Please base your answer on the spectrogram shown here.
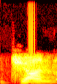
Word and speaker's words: Cheon: Your last name is spelled Cheon. It's spelled Cheon, but it's actually pronounced Jun, like Jun.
